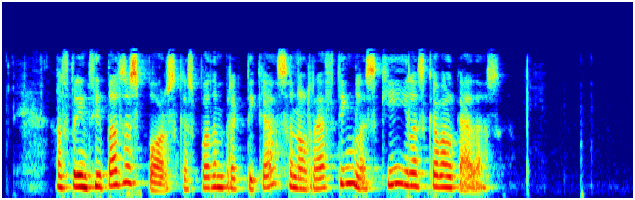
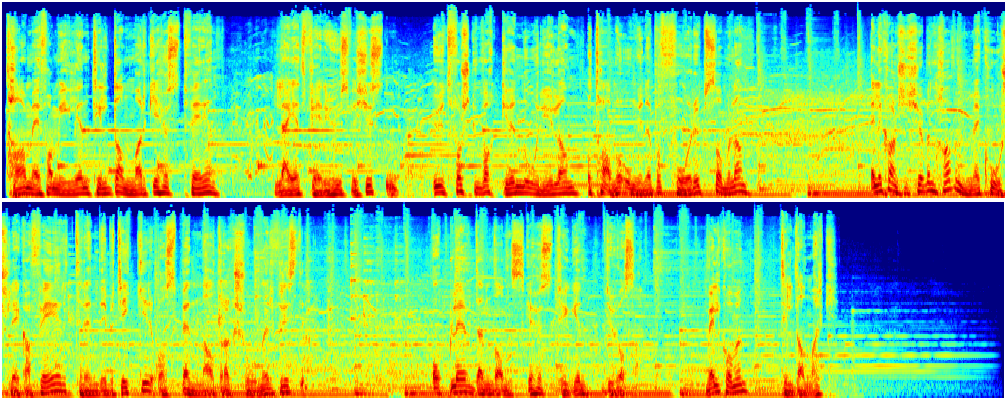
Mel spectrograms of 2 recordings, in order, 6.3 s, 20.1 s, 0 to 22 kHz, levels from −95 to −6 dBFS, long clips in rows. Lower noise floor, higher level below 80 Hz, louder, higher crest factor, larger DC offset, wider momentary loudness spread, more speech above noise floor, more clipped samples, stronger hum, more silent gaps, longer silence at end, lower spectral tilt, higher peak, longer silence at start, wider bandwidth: first, -74 dBFS vs -51 dBFS; second, -60 dBFS vs -24 dBFS; second, -19 LUFS vs -14 LUFS; about the same, 18 dB vs 14 dB; neither; about the same, 9 LU vs 8 LU; first, 56 dB vs 38 dB; neither; neither; neither; first, 1.35 s vs 1.1 s; about the same, -4 dB/octave vs -5 dB/octave; about the same, -2 dBFS vs 0 dBFS; first, 0.55 s vs 0.05 s; second, 8 kHz vs 19 kHz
